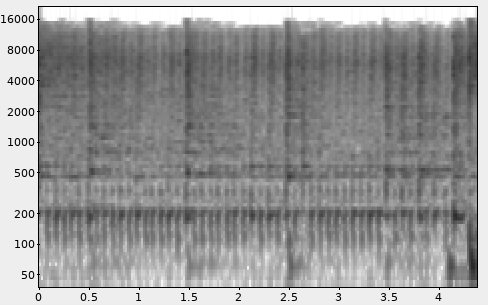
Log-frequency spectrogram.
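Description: Rock drum kit in a live concert recording, played as a fast, even drum roll of many strokes a second on snare and toms, with a steady low note held underneath.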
